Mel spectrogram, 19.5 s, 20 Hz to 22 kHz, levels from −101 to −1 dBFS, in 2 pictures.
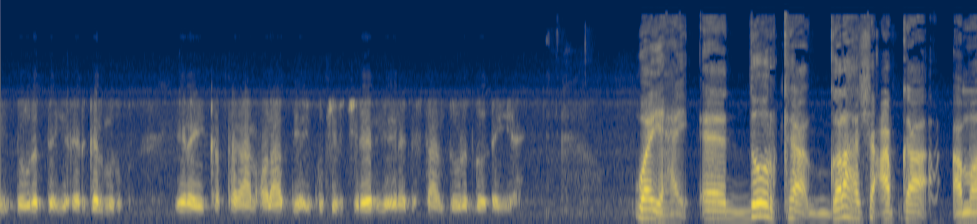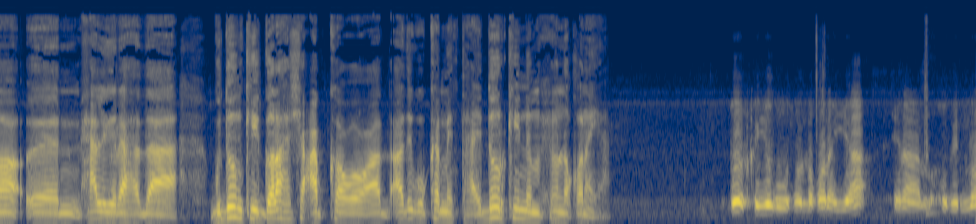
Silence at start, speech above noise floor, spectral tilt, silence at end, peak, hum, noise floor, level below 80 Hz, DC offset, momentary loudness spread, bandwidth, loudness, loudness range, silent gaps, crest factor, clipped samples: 0 s; 47 dB; -6 dB/octave; 0 s; -2 dBFS; none; -68 dBFS; -70 dBFS; under 0.1%; 13 LU; 16.5 kHz; -22 LUFS; 6 LU; none; 20 dB; under 0.1%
